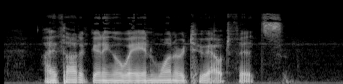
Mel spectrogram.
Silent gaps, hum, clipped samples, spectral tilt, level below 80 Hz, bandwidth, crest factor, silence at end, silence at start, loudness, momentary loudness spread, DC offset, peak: none; none; under 0.1%; -6 dB/octave; -32 dBFS; 11.5 kHz; 16 dB; 0.55 s; 0.45 s; -17 LUFS; 10 LU; under 0.1%; -2 dBFS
